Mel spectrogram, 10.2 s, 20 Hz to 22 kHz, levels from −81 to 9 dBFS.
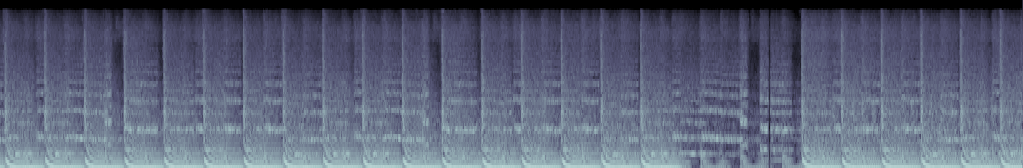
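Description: From start to finish, a fine hiss and grainy roughness ride on top of the sound, thickening on loud and bright passages and disappearing whenever the audio falls silent. This is sample clock jitter: the converter's timing wanders by a few microseconds, so each sample lands slightly early or late. Where the waveform changes quickly, that timing slip becomes an amplitude error, here sitting around 35 dB below the signal itself.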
